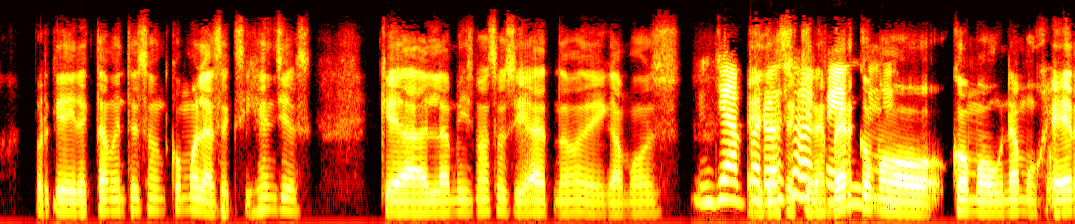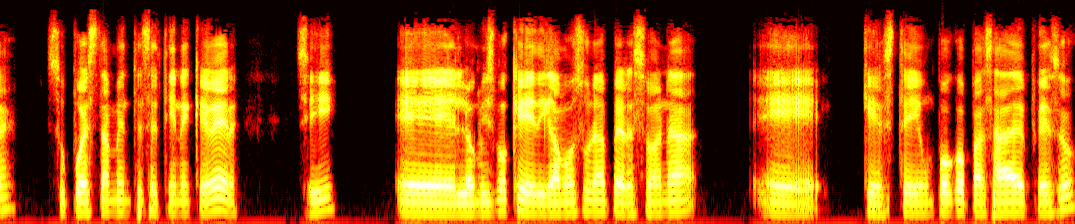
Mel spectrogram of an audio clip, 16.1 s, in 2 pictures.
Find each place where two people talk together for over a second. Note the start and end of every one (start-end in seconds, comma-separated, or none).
5.6-6.8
